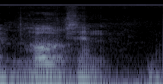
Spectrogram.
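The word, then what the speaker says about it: poutine: and if you can let us know how to pronounce P-O-U. – I told you, Poutin. – I'm getting a lot of poutines.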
